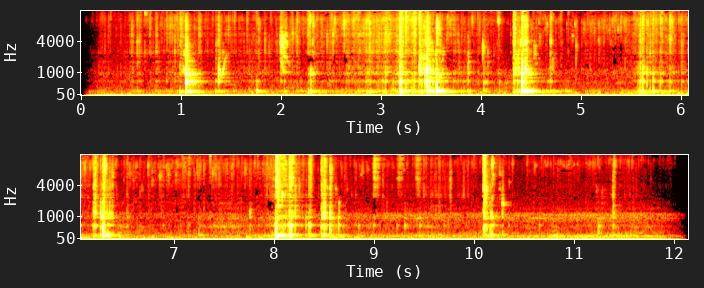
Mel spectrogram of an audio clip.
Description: Звуки поноса
Женщина сидит на унитазе и с усилием выталкивает жидкое дерьмо под звуки диареи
